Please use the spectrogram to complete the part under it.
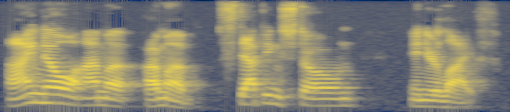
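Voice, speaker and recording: A man in his forties, a business owner talking as an interview guest in an energetic, motivational way, often repeating words as he starts sentences. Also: mid-range voice, measured pace, lo-fi sound. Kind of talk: conversational interview.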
